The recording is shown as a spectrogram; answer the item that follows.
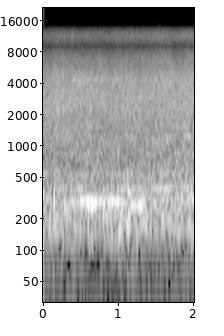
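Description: Steady hiss and rumble of indoor background noise, such as a large building's ventilation, with a faint held hum that dips in pitch about a second in.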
